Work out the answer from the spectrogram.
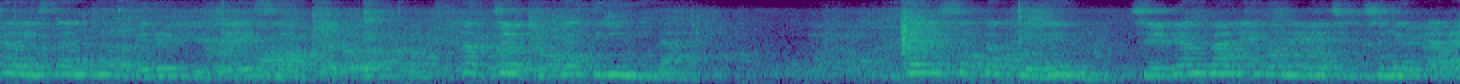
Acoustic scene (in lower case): cafe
